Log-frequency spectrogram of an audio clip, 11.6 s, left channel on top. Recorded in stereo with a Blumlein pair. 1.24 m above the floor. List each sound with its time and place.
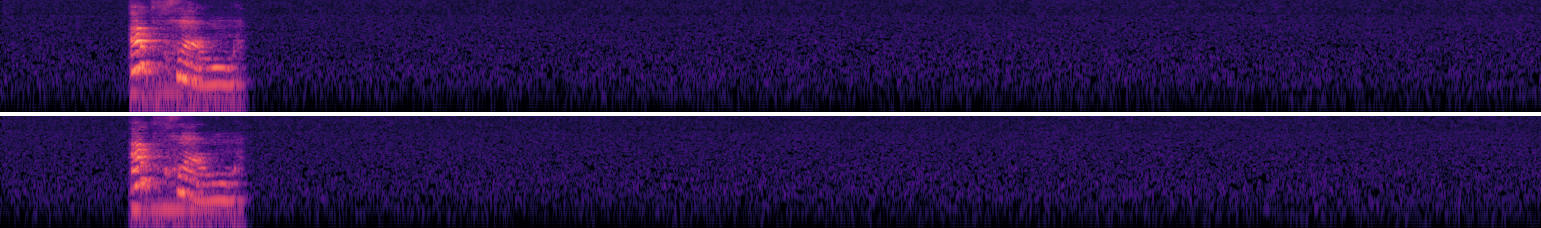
1.0 s a child speaking: 35° left, 3 m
